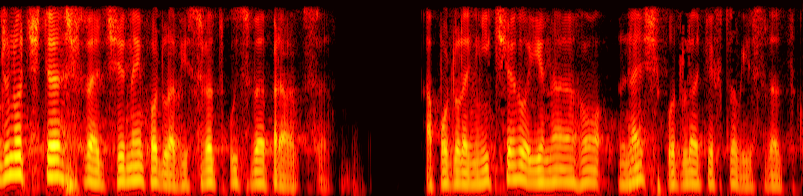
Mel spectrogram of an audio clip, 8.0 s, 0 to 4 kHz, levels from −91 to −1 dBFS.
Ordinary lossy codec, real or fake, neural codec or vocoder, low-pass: AAC, 24 kbps; fake; codec, 16 kHz, 4.8 kbps, FACodec; 3.6 kHz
